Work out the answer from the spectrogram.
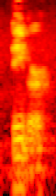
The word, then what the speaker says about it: Weber: And that begins with the 1830s when Weber, or as it's sometimes pronounced, Weber, discovered a basic law that translates your perceptions of something like weight from the physical stimulus.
